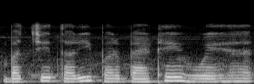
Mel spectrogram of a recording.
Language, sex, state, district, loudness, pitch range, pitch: Hindi, male, Bihar, Katihar, -17 LUFS, 135-160 Hz, 140 Hz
